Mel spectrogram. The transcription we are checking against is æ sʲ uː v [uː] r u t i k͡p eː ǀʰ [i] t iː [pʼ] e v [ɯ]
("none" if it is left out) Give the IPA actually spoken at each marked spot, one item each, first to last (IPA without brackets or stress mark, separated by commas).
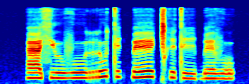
uː, i, ɓ, u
